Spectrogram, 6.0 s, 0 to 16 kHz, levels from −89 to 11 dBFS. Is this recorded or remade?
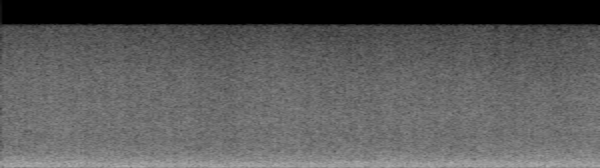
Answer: remade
